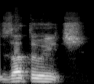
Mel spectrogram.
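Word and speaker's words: Zatoichi: If you say it in real Japanese, it would be Zatuich. But it's Zatoi is the way you would pronounce it.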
